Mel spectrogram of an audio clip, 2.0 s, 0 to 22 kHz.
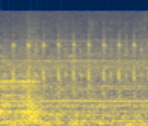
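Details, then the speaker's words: IBM 5155 Portable PC 5.25-inch floppy drive in an RPM speed test, measuring very close to 300 rpm with 250k data rate: light, even ticking over a soft whir; spindle turning steadily, healthy. "space bar will reset the calculation if I hit space so that should be running at about 300 RPM very close to it"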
